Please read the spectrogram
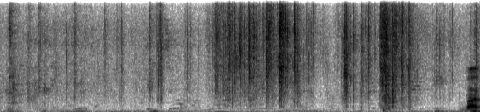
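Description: Foil trading card pack wrappers crinkling as a pack is torn open, in a run of short crackly rustles.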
